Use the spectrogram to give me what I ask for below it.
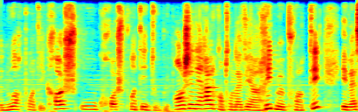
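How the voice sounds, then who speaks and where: A woman with a fairly high but mellow, warm voice explains early-music performance in a calm, steady teaching manner. Now and then she hums rhythms on a single syllable to show a point. Faint music plays behind her. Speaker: cello teacher.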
